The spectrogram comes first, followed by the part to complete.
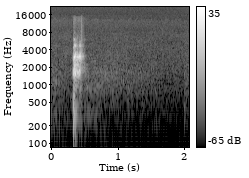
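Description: A single brief human vocal sound near the start, and otherwise near silence.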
